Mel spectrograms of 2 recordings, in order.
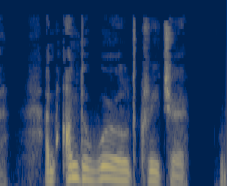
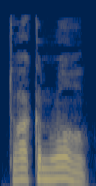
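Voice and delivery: put-on weak child voice; 3 semitones higher than usual. A narrator's reading. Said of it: "the boy answered in a weak voice".

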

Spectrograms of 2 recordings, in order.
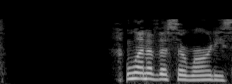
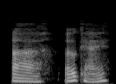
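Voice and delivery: male character voice; 6 semitones lower than usual. A narrator's reading.

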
